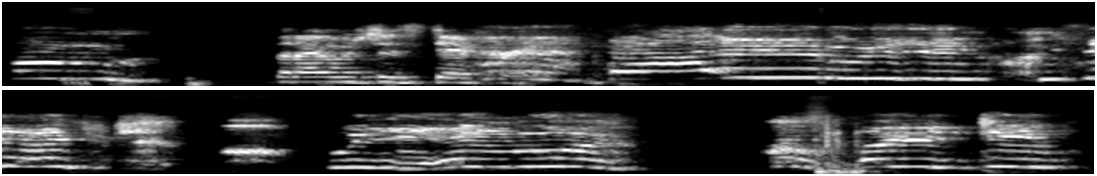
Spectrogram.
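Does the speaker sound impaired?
Yes: cerebral palsy; wheelchair for mobility, speech impairment, job provides same interpreter daily over Zoom; others may struggle to understand, interpreter revoices her words.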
